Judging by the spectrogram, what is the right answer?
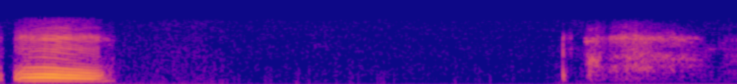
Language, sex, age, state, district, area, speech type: Dogri, male, 18-30, Jammu and Kashmir, Reasi, rural, conversation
